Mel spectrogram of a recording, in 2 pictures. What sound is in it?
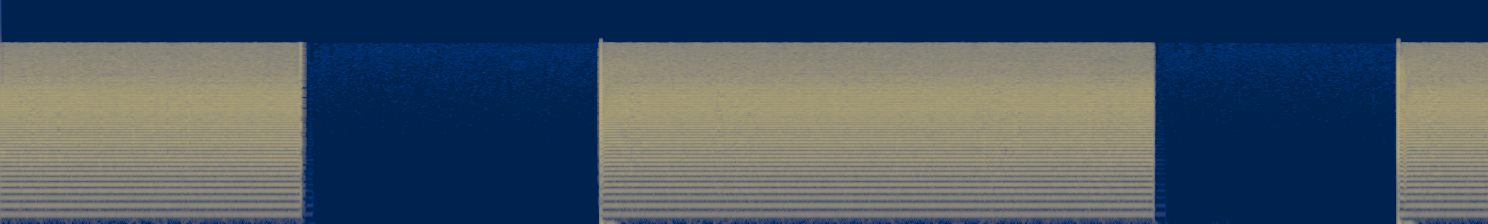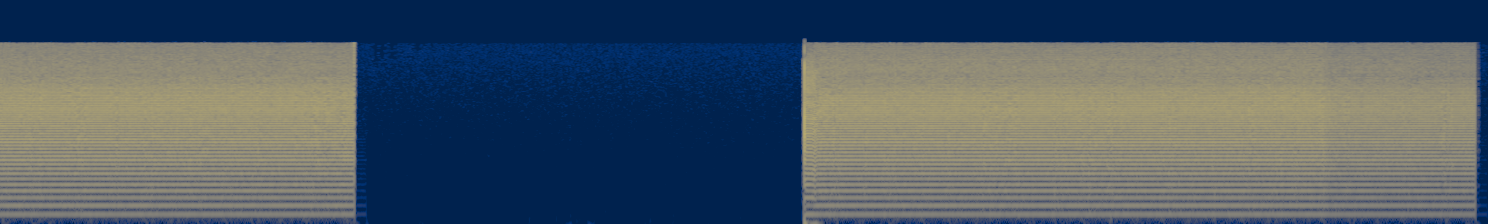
Phone transducer suction cup thing on the ballast of a compact fluorescent light bulb as it it turned off and on.
light, magnetic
